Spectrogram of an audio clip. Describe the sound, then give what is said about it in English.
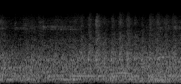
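A swinging blue car of the Wonder Wheel ferris wheel slides along its metal tracks with a steady rumbling roll and a faint sustained metallic hum, continuous for under two seconds with no voices. “It's on tracks and slides like a roller coaster.”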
